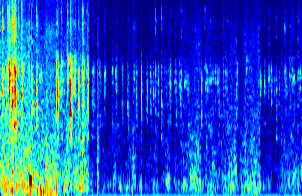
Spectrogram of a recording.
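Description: Faint typing on a computer keyboard: quick key clicks that stop about two seconds in.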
